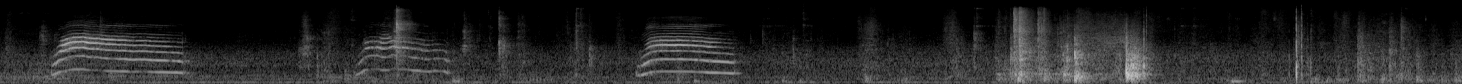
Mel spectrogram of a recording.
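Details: Spayed tuxedo kitten wanting to be held, meowing indoors: three bright, rising-falling meows in the first seven seconds, then rustling and handling noises as the calls stop.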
